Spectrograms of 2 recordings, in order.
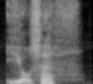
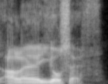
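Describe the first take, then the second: First: "Josef" asked with a rising end; questioning echo. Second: "Josef" stated with a falling end; firm statement. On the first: Surprised echo of the name. (tázavé „Josef?“, hlas na konci stoupá) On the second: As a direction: say "Josef" as news, pitched up then falling. Děda reveals who was punished. (oznamovací „Josef“, hlas na konci klesá) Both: A narrator's reading.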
